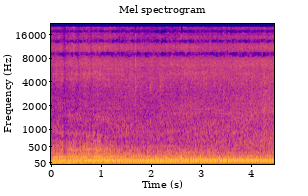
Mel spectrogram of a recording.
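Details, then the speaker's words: Big-bore small-stroke 350 V8 with Rochester 2-jet carburettor and cast iron intake, cold start after three pumps: deep even rumble swelling smoothly with throttle, no knocks or misses; idle slightly rough when cold. Normal cold start and revving. "So it does sound pretty good. Idle's a little rough when it's cold, but not terrible."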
